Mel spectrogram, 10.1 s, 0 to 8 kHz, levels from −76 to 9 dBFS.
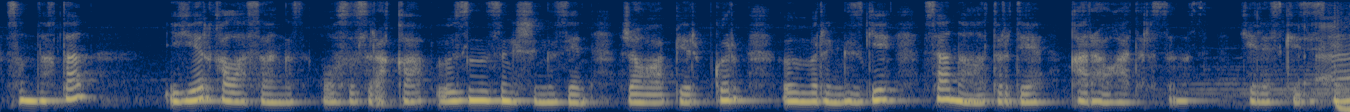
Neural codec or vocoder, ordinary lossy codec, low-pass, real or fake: none; none; none; real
